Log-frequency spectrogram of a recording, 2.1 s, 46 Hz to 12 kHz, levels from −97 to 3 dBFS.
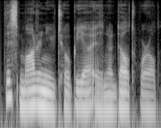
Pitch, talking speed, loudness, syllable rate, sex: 110 Hz, 195 wpm, -19 LUFS, 5.2 syllables/s, male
